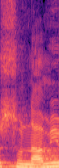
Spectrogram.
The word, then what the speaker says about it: tsunami: आप गौर करेंगे तो जो सुनामी वर्ड है इस सुनामी में टी साइलेंट रहता है यानी टी का हम उच्चारण नहीं करेंगे ठीक है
